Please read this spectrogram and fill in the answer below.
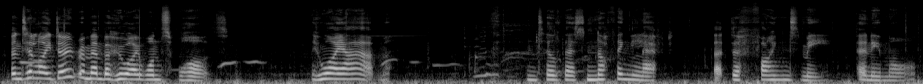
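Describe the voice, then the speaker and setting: A woman's voice: a little high, a little mellow, slight background noise. A woman playing an ancient fallen goddess, drunk, weary and resigned, in an intimate, melancholy audio roleplay monologue. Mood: wistful despair. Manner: slow, brooding, melancholy drunken rambling.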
